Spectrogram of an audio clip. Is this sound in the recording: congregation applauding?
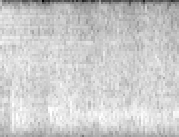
yes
